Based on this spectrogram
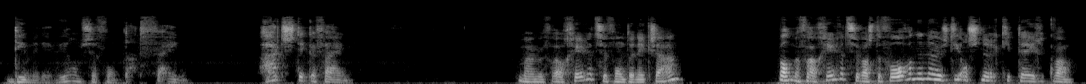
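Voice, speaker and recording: A storyteller reading a children's story aloud in a lively, expressive way, speaking directly to the young listener. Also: medium pitch, unhurried, long pauses, slightly rough.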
